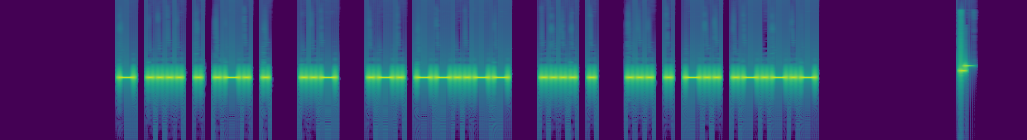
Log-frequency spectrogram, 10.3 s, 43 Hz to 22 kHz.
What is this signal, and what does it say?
Morse code, heard as a keyed tone, about 25 wpm, 700 Hz. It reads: THERE U R, HE SED.
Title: Sentences from Top 100 Words and Abbreviations 25wpm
